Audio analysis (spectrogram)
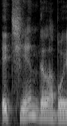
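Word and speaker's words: Étienne de La Boétie: que a gente pronuncia-se é que eu tô pronunciando corretamente etienne de la boetie se esse autor que faz uma provocação é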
